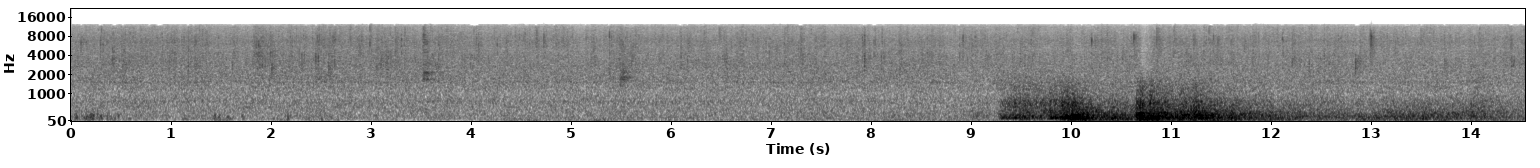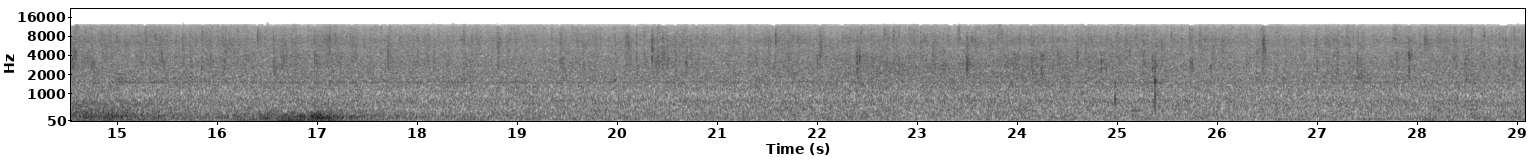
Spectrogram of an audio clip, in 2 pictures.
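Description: Heavy rain falling steadily on the street and pavement during a thunderstorm. About nine seconds in, a sudden loud thunderclap rumbles on for several seconds, and a smaller rumble of thunder follows a few seconds later.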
